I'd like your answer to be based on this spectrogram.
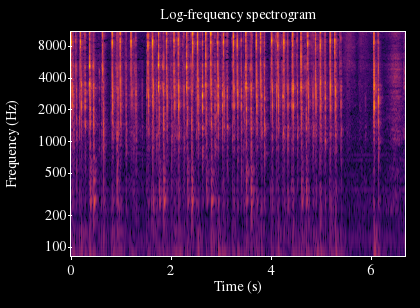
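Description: Fast fingertip typing on a pink Razer Deathadder V3 plastic mechanical keyboard with hollow plastic keycaps produces a dense, steady stream of sharp, bright clacks with short dry decays. The rapid clatter thins out near the end, and a couple of final clicks sound before the clip closes.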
